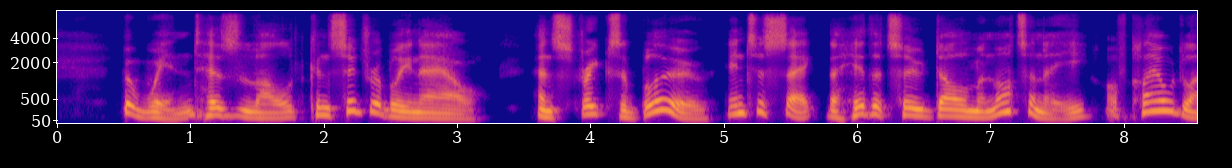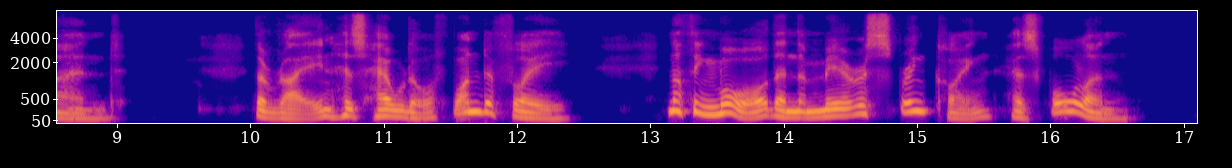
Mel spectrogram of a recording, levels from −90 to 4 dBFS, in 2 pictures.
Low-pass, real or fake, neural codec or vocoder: 7.2 kHz; fake; codec, 24 kHz, 1.2 kbps, DualCodec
